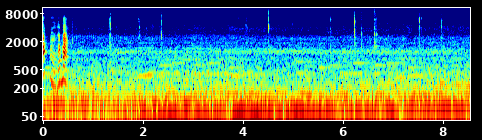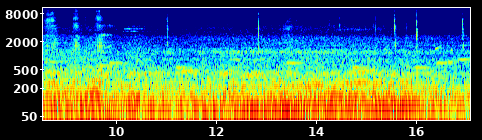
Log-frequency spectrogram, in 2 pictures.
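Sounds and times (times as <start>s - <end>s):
chopsticks clicking against bowl: 5.7s - 6.8s
person eating noisily: 5.7s - 6.8s, 7.5s - 10.0s.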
